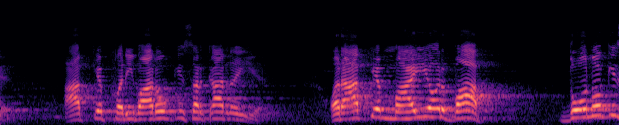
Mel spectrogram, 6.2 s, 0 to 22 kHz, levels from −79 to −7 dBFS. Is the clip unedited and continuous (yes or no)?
yes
